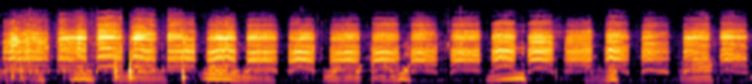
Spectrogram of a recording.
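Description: A bird giving harsh, repeated squawking calls, about two a second, each rising and then falling in pitch. The calls are typical of a bird held in a trap or by hand. About one and a half and two and a half seconds in there are two sharp knocks.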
